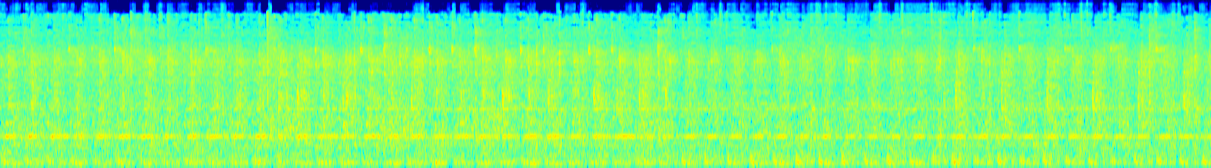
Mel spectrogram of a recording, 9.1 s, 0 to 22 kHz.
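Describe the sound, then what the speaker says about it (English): An embroidery sewing machine running a satin stitch around a large butterfly appliqué made with Mylar, a steady fast needle rhythm with motor hum going on continuously and fairly close, with no talking. "I'm now going to stitch round number 7. That's going to do all the satin stitching."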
